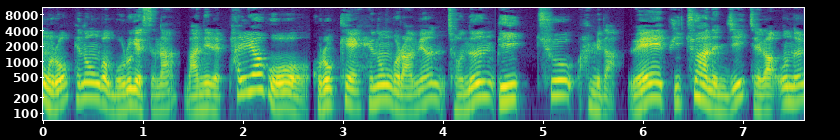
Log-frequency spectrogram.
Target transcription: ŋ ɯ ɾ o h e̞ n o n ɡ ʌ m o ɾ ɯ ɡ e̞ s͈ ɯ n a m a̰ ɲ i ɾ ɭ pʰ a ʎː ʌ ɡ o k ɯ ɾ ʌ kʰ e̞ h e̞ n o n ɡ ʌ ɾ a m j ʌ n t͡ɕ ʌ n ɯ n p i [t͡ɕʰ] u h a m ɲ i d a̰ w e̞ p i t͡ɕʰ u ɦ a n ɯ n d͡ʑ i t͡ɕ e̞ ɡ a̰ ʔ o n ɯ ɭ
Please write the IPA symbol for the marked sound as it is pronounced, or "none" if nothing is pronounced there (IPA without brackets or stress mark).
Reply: t͡ɕʰ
